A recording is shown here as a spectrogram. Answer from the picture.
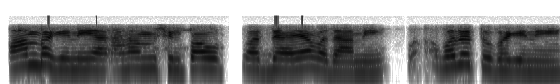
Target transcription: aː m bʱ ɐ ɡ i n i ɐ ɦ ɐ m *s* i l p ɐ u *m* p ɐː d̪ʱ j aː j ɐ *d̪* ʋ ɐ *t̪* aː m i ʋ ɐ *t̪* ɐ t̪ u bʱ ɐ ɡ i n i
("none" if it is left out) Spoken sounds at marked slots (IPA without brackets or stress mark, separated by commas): ʃ, none, none, d̪, d̪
